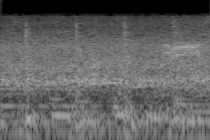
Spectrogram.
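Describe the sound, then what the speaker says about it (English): Dense roar of a football stadium crowd during an NCAA game, making noise against the opposing offense on a fourth-down play, steady and loud throughout with no pauses. "This crowd trying to make life miserable for this offense."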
